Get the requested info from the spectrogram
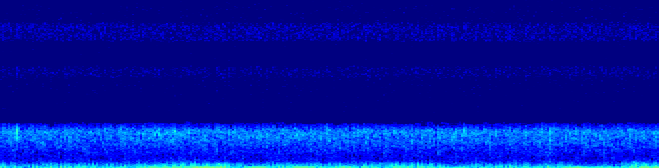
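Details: Close, deep purring from a cat nursing on a hand before sleep, the low rumble swelling and easing in gentle waves.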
